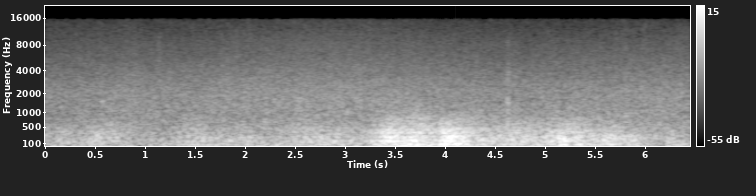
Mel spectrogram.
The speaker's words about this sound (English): I'm not used to hearing thunder. Living in Seattle, you get used to the rain, sure. But there were not many thunderstorms. On the East Coast, these storms can be intense. So yeah, I'm sitting here on my patio, soaking it in.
